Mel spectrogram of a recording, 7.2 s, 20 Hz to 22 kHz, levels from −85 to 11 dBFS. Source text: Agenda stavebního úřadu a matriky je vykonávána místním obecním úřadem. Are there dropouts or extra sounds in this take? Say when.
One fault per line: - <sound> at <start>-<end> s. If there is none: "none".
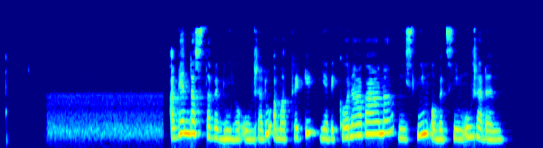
none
